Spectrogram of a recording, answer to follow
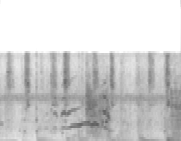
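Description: Background music with sustained notes, under a young orangutan's high, wavering squeal about a second in.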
